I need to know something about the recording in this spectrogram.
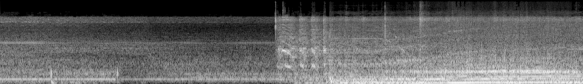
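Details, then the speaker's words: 2001 Yamaha R1 (5JJ), tach shows no codes, oil light on: cranks and catches, then revs sound ragged with popping and no clean pickup on throttle; it later bogs and dies; dirty carbs suspected, possibly electrical. "It's running rough. It's popping a lot. You know, when you give it throttle, it's not revving clean. So that's a pretty good sign that the carbs are probably dirty."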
